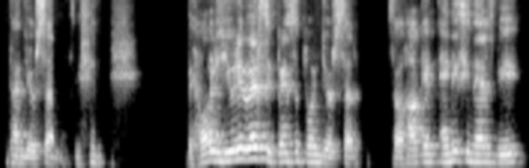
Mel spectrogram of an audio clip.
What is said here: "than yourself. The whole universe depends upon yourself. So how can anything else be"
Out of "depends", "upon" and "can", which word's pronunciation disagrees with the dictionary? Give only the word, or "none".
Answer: depends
